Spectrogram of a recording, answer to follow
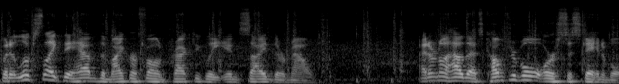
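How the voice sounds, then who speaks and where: Over noticeable background noise, a man with a medium pitch speaks at a fairly quick pace, his pitch swinging very widely. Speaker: game streamer. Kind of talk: gameplay commentary. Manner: shouting at times; casual, conversational.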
